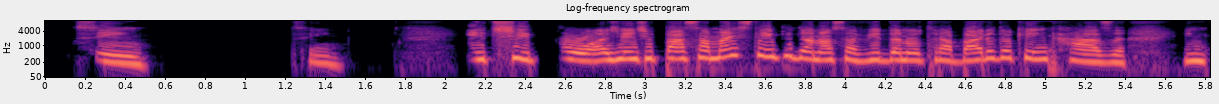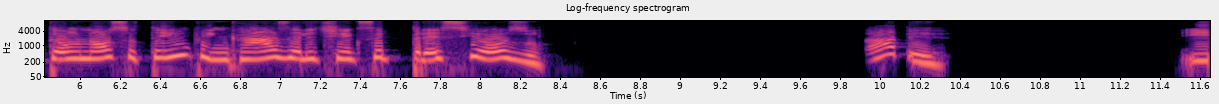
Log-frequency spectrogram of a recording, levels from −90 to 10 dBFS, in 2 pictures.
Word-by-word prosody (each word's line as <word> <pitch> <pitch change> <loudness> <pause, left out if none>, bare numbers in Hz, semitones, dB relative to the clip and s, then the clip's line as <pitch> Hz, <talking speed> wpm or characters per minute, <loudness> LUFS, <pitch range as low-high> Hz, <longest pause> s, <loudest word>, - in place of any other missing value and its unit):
Sim, 190 - -2 0.7
sim. 185 -6 -9 0.7
E 265 - +1
tipo, 265 -1 +1 0.2
a 235 - +2
gente 280 +3 +3
passa 290 +2 +2
mais 340 +6 +2
tempo 360 -2 0
da 290 -4 +2
nossa 255 0 +1
vida 250 +2 0
no 240 -1 +1
trabalho 240 +3 0
do 305 - 0
que 300 - -2
em 275 - 0
casa. 210 -6 -1 0.3
Então 230 +5 +1
o - - +2
nosso 305 +3 +2
tempo 335 +5 0
em 255 - 0
casa 285 +4 +2
ele 275 - +1
tinha 275 +1 -1
que 260 - -5
ser 320 - 0
precioso. 270 - 0 1.6
Sabe? 200 - -2 1.1
E 230 -2 -2
270 Hz, 160 wpm, -22 LUFS, 235-300 Hz, 1.6 s, gente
